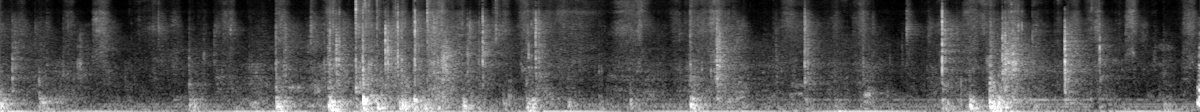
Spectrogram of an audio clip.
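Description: Great Danes' paws and claws clicking and knocking irregularly on a hardwood floor as two dogs scuffle over a toy, over a steady low hum.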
